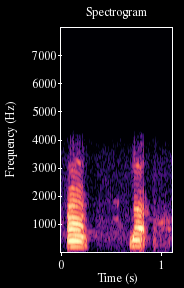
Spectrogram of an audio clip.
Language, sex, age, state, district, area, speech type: Assamese, female, 30-45, Assam, Sivasagar, rural, conversation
